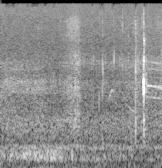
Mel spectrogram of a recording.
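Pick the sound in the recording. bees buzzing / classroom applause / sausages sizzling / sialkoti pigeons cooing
bees buzzing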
